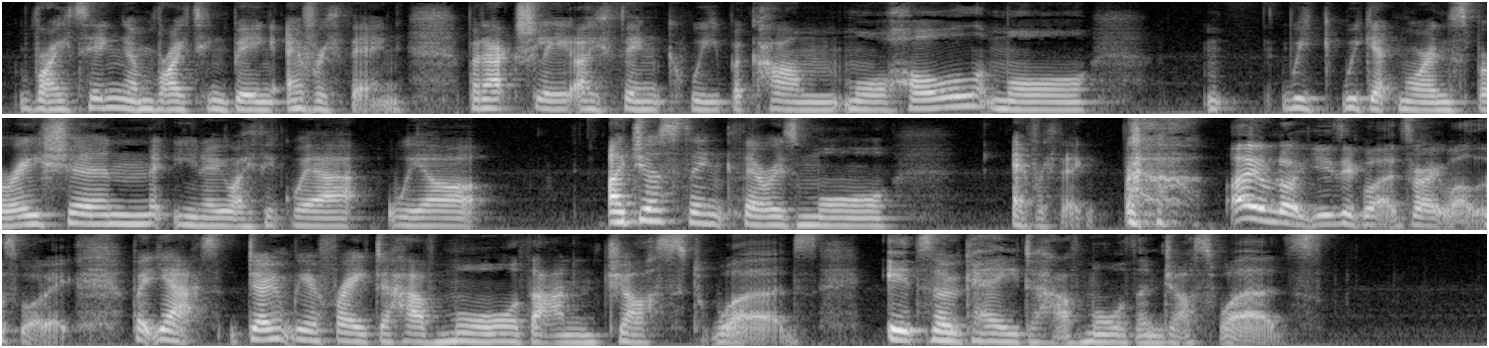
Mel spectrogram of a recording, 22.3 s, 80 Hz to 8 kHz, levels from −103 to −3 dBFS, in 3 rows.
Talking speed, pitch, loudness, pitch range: 165 wpm, 165 Hz, -26 LUFS, 155-185 Hz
